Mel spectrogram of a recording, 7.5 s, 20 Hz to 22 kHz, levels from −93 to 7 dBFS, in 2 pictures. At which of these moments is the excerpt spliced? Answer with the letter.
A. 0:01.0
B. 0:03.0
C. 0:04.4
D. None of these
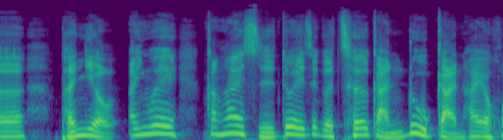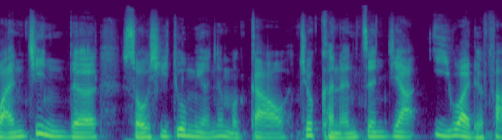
A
